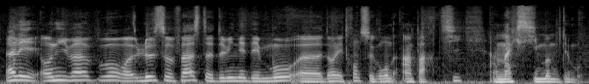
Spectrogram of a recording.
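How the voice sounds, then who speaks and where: A man's voice: a little high, fairly even intonation, normal speed, soft background music. A man hosting a casual game show, teasing and joking with plenty of laughter. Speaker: host.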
